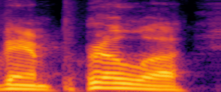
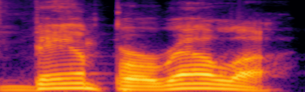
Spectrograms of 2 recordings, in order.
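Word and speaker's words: Vampirella: Somebody Somebody messaged me today and they're like, "Chris, it's not Vamprella, it's Vamparella."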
